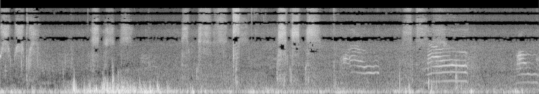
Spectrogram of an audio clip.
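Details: Domestic cat, described as very kind, meowing at the person recording: three clear harmonic meows near the end, each rising then falling, following louder low rumbling and handling noise in the first seconds.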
